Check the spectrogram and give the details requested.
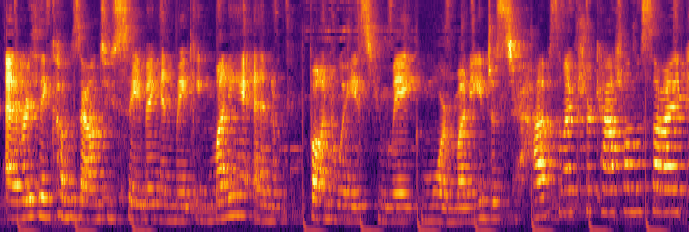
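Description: A woman's voice: on the high side, moderate pace. A woman in her early twenties with an American accent, chatting casually to camera as a lifestyle vlogger in a youthful, chatty way. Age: early 20s. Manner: chatty, youthful, frequent "like" and "kinda". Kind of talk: casual scripted-free vlog chat to camera. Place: small furnished bedroom, indoors. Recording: roomy bedroom echo, faint music. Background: faint music.

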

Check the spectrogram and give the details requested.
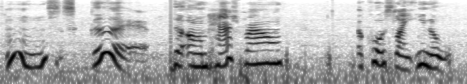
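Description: A woman's voice: a little high, sing-song, slow, low-quality recording. A woman in her thirties reviewing food outdoors, talking casually and playfully into a phone at arm's length between bites. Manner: chatty, playful, laughs often while eating. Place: outdoors beside a building, near traffic. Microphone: phone camera at arm's length. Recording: outdoor phone recording with traffic noise.

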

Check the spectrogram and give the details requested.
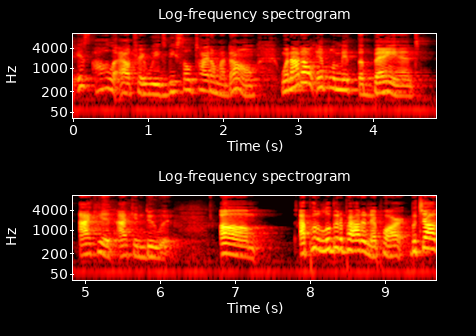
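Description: A woman's voice: mid-range voice, bright, forceful tone, roomy sound. A woman in her thirties reviewing a wig in a casual vlog, talking straight to her viewers in a sassy, joking way while seated indoors. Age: 30s. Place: indoor room with brick wall.

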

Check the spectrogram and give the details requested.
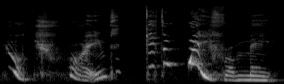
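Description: Bossy old storybook granny, wicked, snappy, scolding, high-pitched, wildly swooping, husky edge. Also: female voice, huge pitch swings, slow, a little hiss or hum, full character voice. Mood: menacing. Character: tiny, wicked, bossy, nasty old grandmother. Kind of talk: children's storybook character voice.

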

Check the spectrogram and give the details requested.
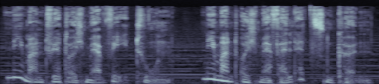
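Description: A man's voice: fairly low pitch, wildly swooping pitch, moderate pace, darkish tone, faint music behind. A man voicing a cold, manipulative little girl in a horror audio story, persuasive and commanding. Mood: coaxing.

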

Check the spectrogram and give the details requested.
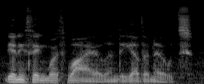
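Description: A man playing a gruff, sardonic rogue adventurer in a fantasy video game, speaking in a dry, terse, conspiratorial way. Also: very deep voice, lively intonation, fast, a little hiss or hum. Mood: dry, businesslike. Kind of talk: scripted game dialogue.

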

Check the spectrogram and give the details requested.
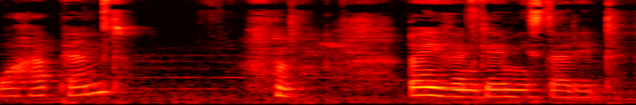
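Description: A woman's voice: lowish voice, drawn-out words, mellow. A young woman from Rwanda with a Rwandan accent, chatting casually to a phone camera as a vlogger. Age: young adult. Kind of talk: casual vlog chat to camera. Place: small indoor rooms, speaking to camera. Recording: roomy echo, faint background noise.

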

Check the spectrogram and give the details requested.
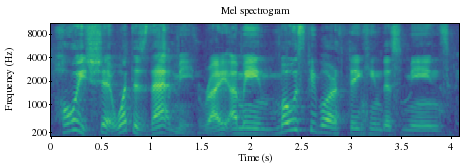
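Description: Higher-pitched young man, casual gaming commentary. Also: very animated, normal speed, pushed and bright. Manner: chatty, informal, self-deprecating. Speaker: gaming video creator. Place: voice-over recorded apart from the gameplay. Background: music.

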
